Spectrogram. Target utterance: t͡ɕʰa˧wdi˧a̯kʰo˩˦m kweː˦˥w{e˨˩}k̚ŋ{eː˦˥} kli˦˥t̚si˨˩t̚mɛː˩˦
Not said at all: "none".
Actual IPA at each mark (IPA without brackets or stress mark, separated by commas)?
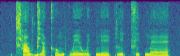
e˨˩, eː˨˩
